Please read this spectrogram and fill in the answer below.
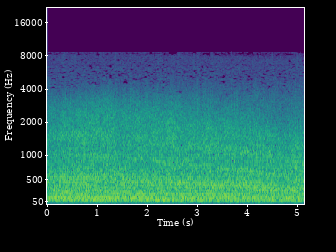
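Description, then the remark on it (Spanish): A motor launch's engine roars at a steady, loud pitch on the sea, a continuous rumbling drone with a wash of noisy hiss that never lets up, with no voices over it. “La lancha de motor se detuvo y el capitán Gary trepó a cubierta de la frágil embarcación.”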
